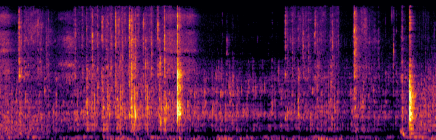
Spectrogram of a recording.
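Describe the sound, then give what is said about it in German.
A salad dressing with vinegar, salt and pepper is stirred, giving quiet, continuous scraping and swishing with a few sharper clinks scattered through, and no voices. “Ich tue jetzt selber noch einen Schuss Essig dran. Noch ein klein bisschen Salz, Pfeffer. Rühre das Ganze um.”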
